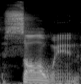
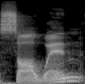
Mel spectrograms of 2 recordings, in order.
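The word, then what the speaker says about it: Samhain: is the modern word for what originated as sawwin or samwin it's kind of spelt like s-a-m-w something something something sorry i forget the spelling off name my head but it's pronounced saw when or very variations of that and then this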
